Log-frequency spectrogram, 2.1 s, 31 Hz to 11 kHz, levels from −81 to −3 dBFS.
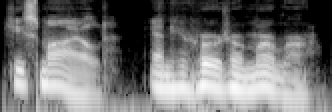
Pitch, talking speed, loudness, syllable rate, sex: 100 Hz, 200 wpm, -15 LUFS, 5.1 syllables/s, male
